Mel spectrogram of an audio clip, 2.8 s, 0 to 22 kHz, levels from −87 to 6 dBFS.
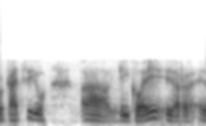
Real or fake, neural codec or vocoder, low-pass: fake; codec, 16 kHz in and 24 kHz out, 0.8 kbps, FocalCodec, streaming, 65536 codes; 3.6 kHz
